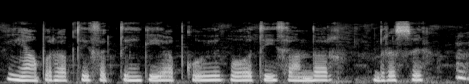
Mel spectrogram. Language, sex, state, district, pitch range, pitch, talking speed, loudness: Hindi, female, Uttarakhand, Tehri Garhwal, 190-200 Hz, 195 Hz, 165 wpm, -14 LUFS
